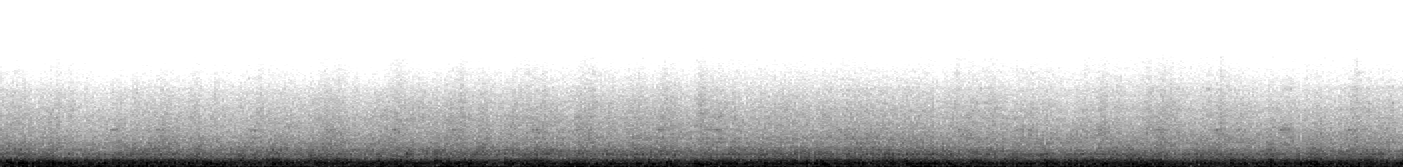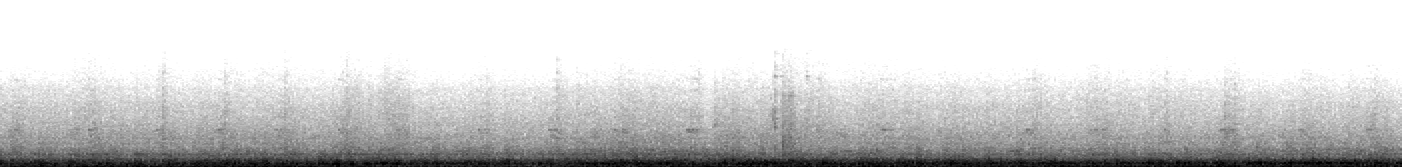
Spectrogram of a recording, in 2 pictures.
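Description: Express train coaches running at high speed, a steady loud rumble with wheels clattering over the rails, heard from an open coach doorway.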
